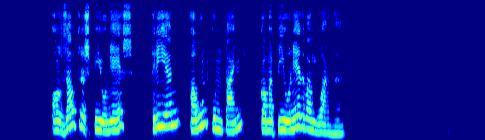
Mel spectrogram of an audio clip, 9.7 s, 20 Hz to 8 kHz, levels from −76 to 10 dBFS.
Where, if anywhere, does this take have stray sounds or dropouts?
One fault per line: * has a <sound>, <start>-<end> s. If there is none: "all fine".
all fine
